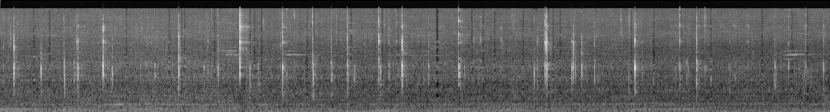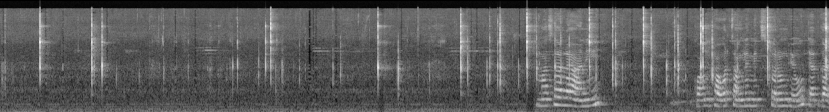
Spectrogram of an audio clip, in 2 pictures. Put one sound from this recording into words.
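A spoon stirs and clinks against a ceramic bowl.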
